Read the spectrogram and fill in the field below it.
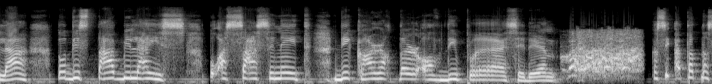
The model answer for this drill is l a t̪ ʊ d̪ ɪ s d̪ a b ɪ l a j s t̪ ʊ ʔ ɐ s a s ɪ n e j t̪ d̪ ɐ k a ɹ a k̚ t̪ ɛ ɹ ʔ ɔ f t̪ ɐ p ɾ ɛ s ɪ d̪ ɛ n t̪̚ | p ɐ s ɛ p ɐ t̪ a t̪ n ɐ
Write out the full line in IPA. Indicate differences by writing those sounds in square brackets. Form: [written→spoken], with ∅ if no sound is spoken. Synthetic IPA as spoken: l a t̪ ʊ d̪ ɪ s [d̪→t̪] a b ɪ l a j s t̪ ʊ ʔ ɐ s a s ɪ n e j t̪ d̪ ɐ k a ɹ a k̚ t̪ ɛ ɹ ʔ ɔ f [t̪→d̪] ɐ p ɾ ɛ s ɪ d̪ ɛ n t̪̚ | [p→k] ɐ s ɛ [p→ʔ] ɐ t̪ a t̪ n ɐ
